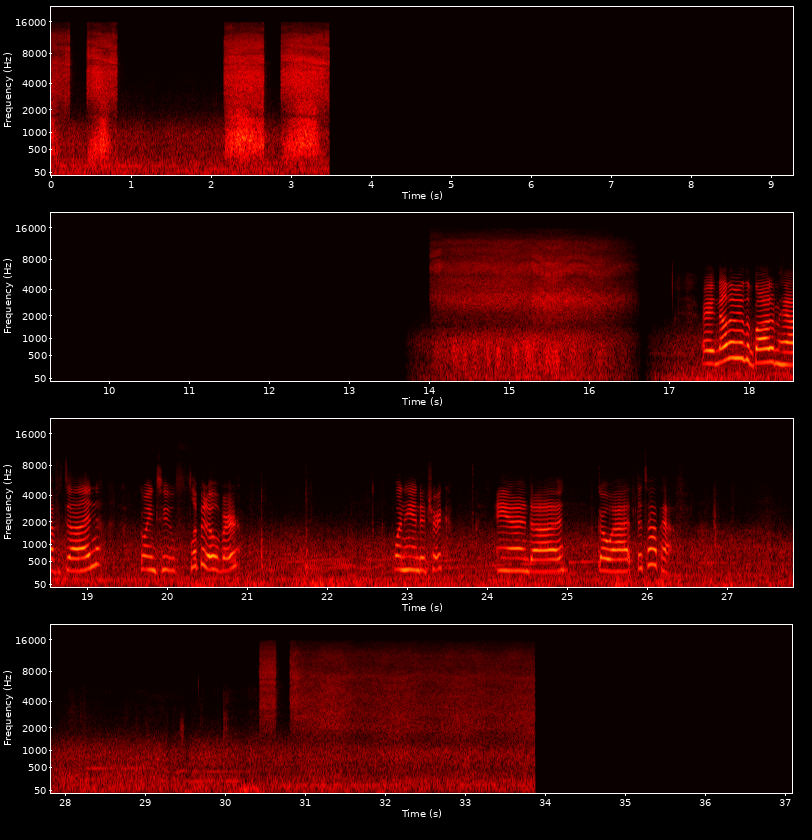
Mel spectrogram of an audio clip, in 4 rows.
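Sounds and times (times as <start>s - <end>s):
air blast: 0.0s - 0.8s, 2.2s - 3.5s, 14.0s - 16.6s, 30.4s - 33.9s
spray gun hissing: 0.0s - 0.8s, 2.2s - 3.5s, 14.0s - 16.6s, 30.4s - 33.9s.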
